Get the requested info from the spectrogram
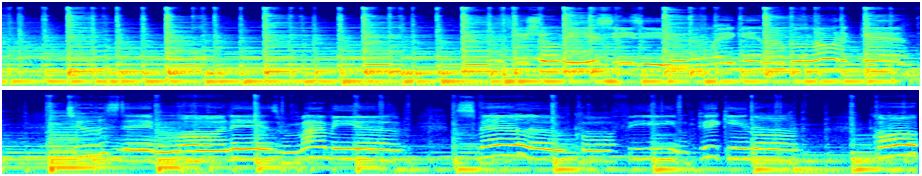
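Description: Acoustic guitar song: steady strummed guitar, with a voice starting to sing about five seconds in.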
